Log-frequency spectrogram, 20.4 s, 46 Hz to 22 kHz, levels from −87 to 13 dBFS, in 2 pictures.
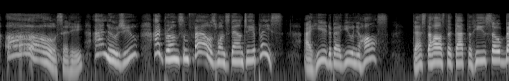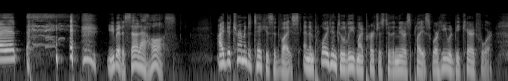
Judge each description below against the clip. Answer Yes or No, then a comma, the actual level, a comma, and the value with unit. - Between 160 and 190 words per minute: Yes, average, 180 wpm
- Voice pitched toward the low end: No, high, 190 Hz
